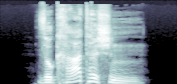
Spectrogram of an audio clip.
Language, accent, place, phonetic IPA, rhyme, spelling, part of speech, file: German, Germany, Berlin, [zoˈkʁaːtɪʃn̩], -aːtɪʃn̩, sokratischen, adjective, De-sokratischen.ogg
- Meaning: inflection of sokratisch: 1. strong genitive masculine/neuter singular 2. weak/mixed genitive/dative all-gender singular 3. strong/weak/mixed accusative masculine singular 4. strong dative plural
